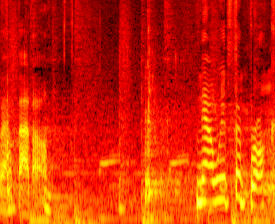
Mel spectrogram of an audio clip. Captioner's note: clunk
